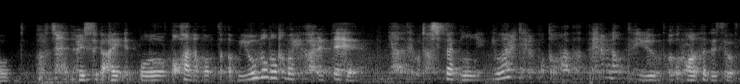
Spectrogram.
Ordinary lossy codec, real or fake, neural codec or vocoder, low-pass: MP3, 64 kbps; fake; codec, 16 kHz in and 24 kHz out, 0.6 kbps, FocalCodec, streaming, 2048 codes; 7.2 kHz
